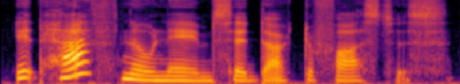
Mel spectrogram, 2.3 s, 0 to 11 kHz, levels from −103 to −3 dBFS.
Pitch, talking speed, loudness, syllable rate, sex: 200 Hz, 180 wpm, -20 LUFS, 3.9 syllables/s, female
